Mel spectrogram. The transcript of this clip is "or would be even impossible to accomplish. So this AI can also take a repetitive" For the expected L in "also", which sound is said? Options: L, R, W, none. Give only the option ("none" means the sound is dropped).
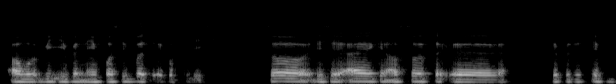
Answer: L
